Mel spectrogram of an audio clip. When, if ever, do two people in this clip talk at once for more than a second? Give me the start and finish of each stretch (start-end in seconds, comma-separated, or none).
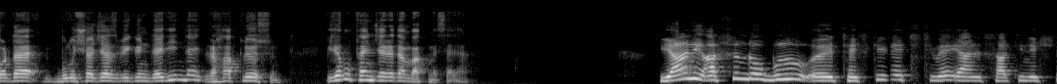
none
